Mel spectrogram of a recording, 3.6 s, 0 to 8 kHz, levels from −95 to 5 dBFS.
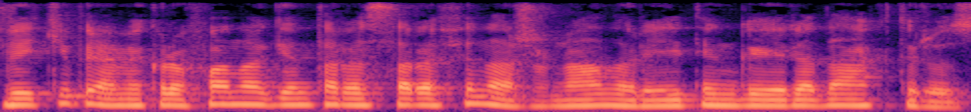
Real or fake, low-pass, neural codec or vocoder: fake; 7.2 kHz; vocoder, 44.1 kHz, 128 mel bands every 512 samples, BigVGAN v2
